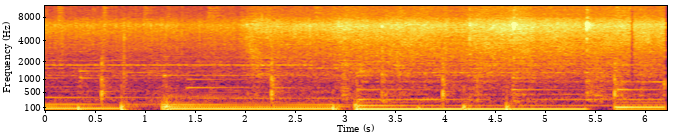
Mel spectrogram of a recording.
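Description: Potatoes and soya chunks frying in hot oil in an iron kadai, sizzling steadily as a metal spatula stirs and scrapes them, with frequent short clicks of the spatula against the pan. Background music plays underneath.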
